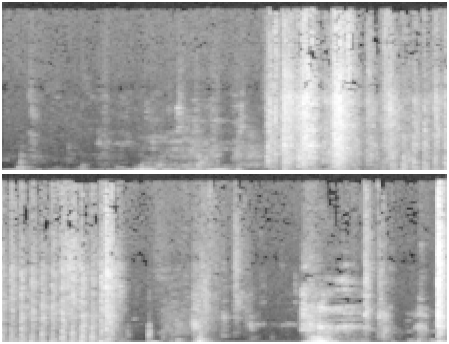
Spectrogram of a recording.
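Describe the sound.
Two dogs scuffle and pant as they squabble with each other, with a stretch of dense, rough rustling and scrabbling in the middle and quick breathy panting throughout; a voice speaks briefly near the start and end.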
